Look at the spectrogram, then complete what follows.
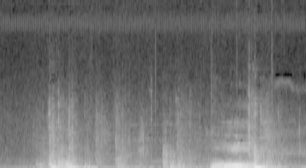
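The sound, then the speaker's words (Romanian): A door opens with a few dull wooden thumps and knocks as a tired father comes in, then a person's voice briefly sounds over the end of the movement. “Când răsturnă mămăliga, taică s-o intră pe ușă obosit.”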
